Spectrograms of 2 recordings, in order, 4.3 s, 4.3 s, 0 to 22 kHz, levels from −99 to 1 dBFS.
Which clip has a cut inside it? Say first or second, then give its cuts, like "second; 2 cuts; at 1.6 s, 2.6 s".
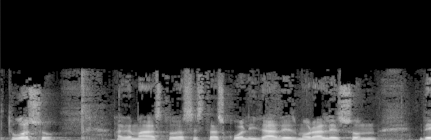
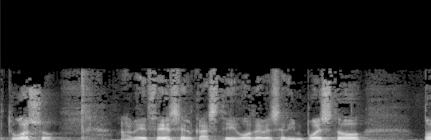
first; 1 cut; at 1.1 s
